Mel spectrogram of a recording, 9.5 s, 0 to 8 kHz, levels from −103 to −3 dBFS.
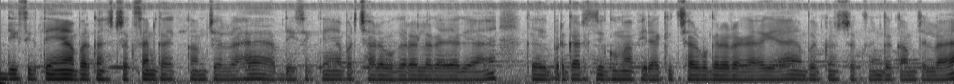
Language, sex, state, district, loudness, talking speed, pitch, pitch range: Hindi, male, Bihar, West Champaran, -19 LUFS, 250 wpm, 115 Hz, 110-120 Hz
